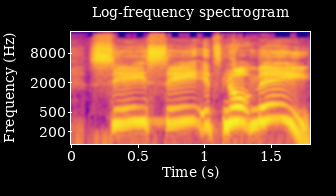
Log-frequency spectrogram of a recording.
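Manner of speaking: put-on Australian accent. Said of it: "he did a great Australian accent".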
